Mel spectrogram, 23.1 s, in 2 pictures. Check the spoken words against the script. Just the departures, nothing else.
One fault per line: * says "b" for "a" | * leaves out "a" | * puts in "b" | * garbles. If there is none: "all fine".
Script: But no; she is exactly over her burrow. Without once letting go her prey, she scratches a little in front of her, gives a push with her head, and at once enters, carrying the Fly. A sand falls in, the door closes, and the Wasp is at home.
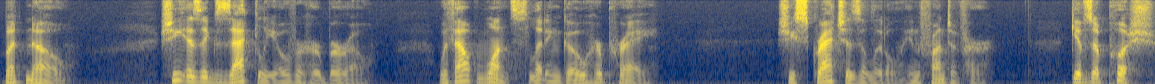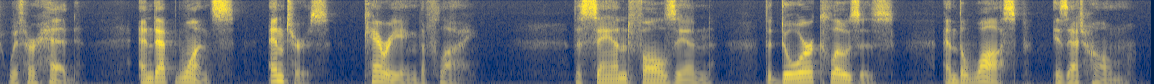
* says "The" for "A"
